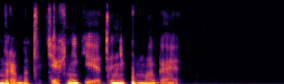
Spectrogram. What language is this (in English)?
Russian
